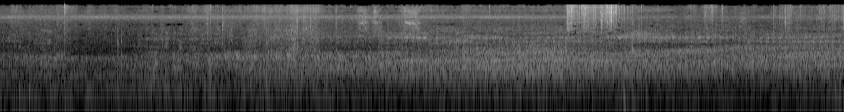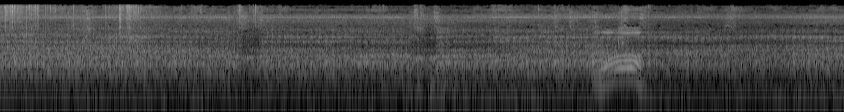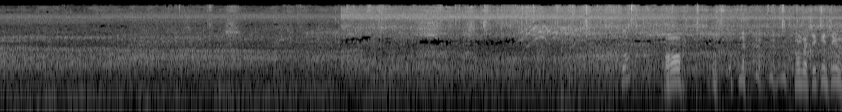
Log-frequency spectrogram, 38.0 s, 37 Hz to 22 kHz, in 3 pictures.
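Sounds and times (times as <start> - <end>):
toy car motor whining: 0.0 - 37.9.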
